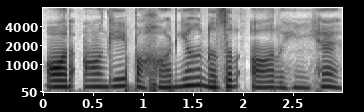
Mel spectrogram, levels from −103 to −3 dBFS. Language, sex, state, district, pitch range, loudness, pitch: Hindi, female, Himachal Pradesh, Shimla, 195-225 Hz, -17 LUFS, 220 Hz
